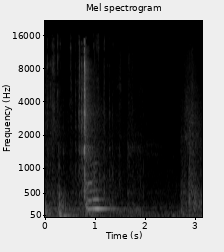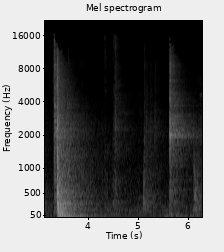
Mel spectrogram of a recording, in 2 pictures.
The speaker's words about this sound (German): wichtig ist immer hier der Riegel, ne? Damit niemand Böses reinkommt.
